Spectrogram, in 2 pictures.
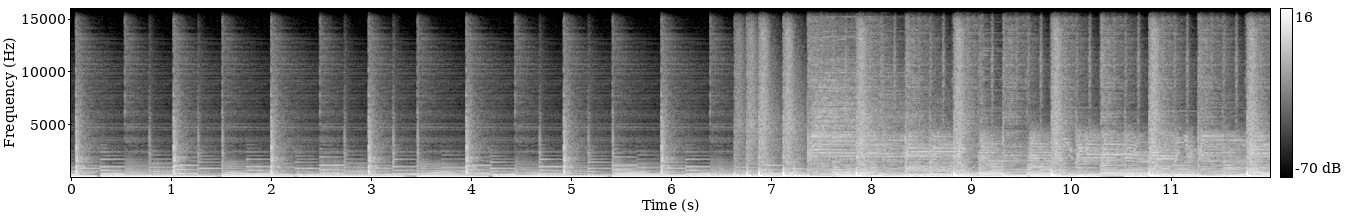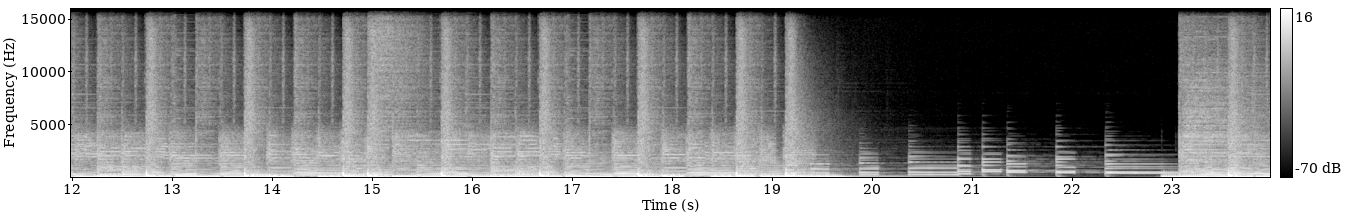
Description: Minus Main Guitar Pop (1990s) 3:00 Buy £1.50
